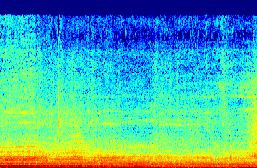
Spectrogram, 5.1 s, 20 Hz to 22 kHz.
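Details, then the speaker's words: 72V Razor SX500 electric bike on a trail ride: motor whine slides lower in pitch as it loses power and speed, controller entering limp mode from low battery voltage near the 65 V low-voltage cutoff. "oh dear we're losing power I think our voltage is getting low and it's going into like limp"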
